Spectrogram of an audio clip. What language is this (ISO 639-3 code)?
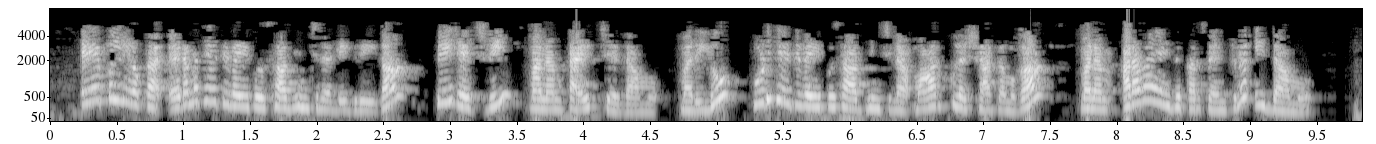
tel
